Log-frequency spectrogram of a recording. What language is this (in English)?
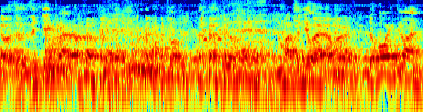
Malay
